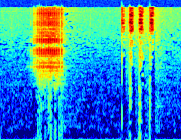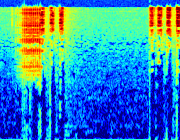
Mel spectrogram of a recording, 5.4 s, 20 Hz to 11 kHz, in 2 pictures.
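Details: High, dry stridulation from a Min's bush cricket, 2020 recording from Korea's National Institute of Biological Resources: a rapid buzzing burst followed by three or four crisp clicking chirps, the pattern repeating, with near silence between phrases.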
